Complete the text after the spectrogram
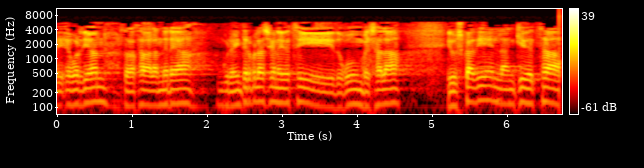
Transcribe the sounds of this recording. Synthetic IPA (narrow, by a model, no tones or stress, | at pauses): eɣoɾðio̞noɾt̪oɾasaβaland̪eɾea | ɣuɾe̞int̪eɾpelasio̞najðet͡siðuɣ̞umbe̞sala | e̞wskaðie̞nlaŋkið̞e̞t͡sa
